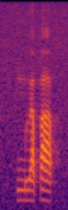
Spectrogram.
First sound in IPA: m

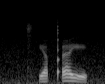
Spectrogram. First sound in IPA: t͡sʼ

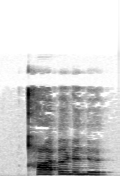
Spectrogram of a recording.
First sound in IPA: qʰ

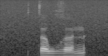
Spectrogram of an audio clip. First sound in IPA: t̪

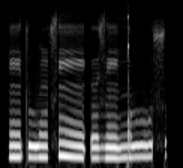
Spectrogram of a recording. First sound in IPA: ẽ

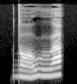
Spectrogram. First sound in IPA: d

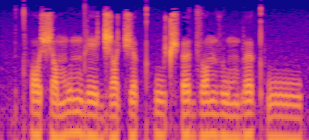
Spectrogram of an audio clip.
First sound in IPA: tʰ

